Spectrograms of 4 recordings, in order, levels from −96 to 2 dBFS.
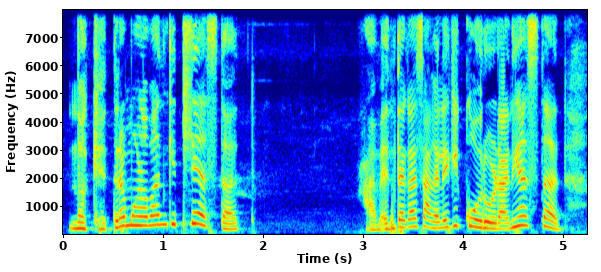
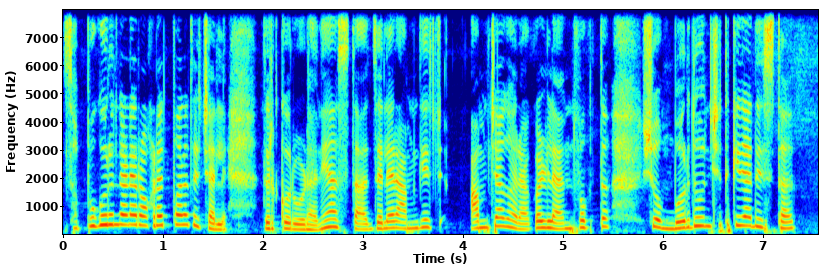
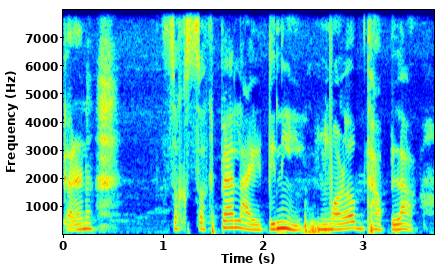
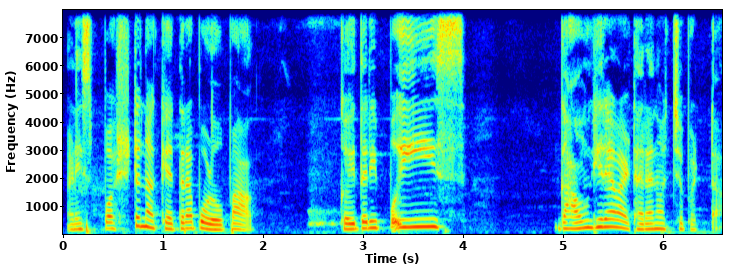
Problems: none marked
